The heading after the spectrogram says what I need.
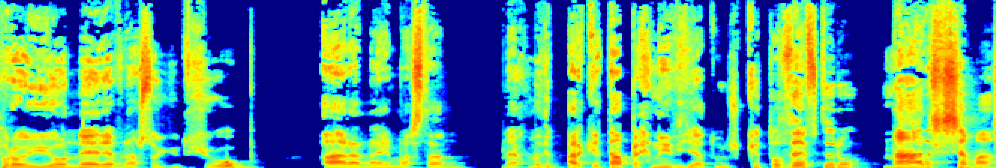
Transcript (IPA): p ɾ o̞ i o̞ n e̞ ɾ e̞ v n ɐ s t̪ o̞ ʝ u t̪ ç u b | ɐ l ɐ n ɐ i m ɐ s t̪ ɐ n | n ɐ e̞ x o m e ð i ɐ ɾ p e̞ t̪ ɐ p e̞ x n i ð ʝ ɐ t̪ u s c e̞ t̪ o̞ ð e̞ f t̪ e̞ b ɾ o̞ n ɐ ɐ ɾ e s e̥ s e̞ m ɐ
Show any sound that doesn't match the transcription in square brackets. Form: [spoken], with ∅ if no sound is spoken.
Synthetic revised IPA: p ɾ o̞ i o̞ n e̞ ɾ e̞ v n ɐ s t̪ o̞ ʝ u t̪ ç u b | ɐ [ɾ] ɐ n ɐ i m ɐ s t̪ ɐ n | n ɐ e̞ x [u] m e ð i ɐ ɾ [c] e̞ t̪ ɐ p e̞ x n i ð ʝ ɐ t̪ u s c e̞ t̪ o̞ ð e̞ f t̪ e̞ [∅] ɾ o̞ n ɐ ɐ ɾ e s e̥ s e̞ m ɐ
